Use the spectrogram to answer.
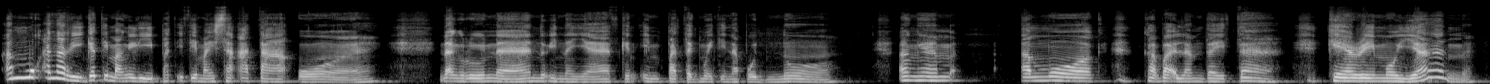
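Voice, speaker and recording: A man's voice: a little high, expressive, slow pace, a bit bright, heavily acted. A man playing a sassy, blunt young best friend with an Ilocano accent, mixing in English slang in an audio drama. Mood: urging, supportive. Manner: peppers speech with English slang and "day".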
